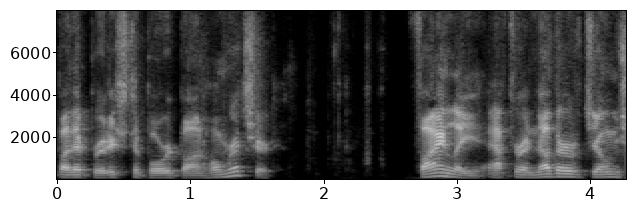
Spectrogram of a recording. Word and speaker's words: Bonhomme Richard: So, uh first of all, now for your education, uh the pronunciation is Bonhomme Richard.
